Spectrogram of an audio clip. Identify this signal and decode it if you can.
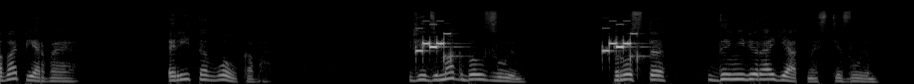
Five-tone selective call (ZVEI), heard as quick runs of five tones, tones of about 70 ms. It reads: 77994 77994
